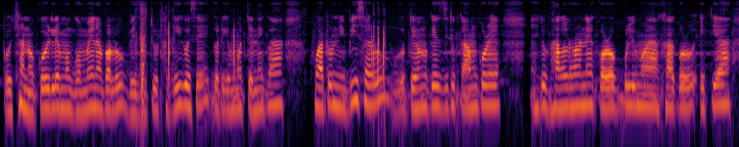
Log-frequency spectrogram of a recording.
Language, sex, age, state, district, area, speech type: Assamese, female, 45-60, Assam, Dhemaji, urban, spontaneous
